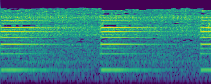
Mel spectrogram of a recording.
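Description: A car's door-open warning chime, a bell-like tone that rings and fades, sounding about once a second (twice here): the signal that a door is left open.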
